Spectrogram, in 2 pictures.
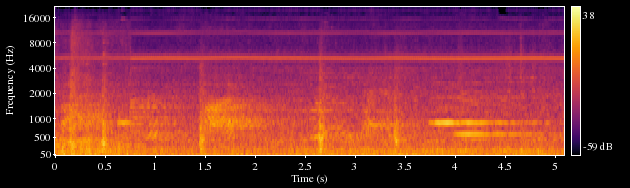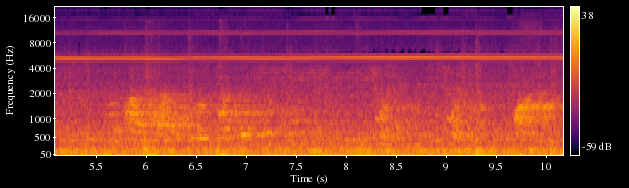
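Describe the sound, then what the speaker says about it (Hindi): Goa Express passenger train arriving at an Indian station, a continuous rumbling roll of wheels and carriages with occasional metallic squeals and clanks, close and fairly loud, with faint voices and station bustle underneath. "और यहाँ पे हमारी ट्रेन का अराइवल तो हो ही रहा है"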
